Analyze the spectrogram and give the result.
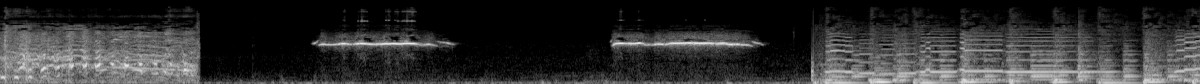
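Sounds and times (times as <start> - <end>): dog blowing plastic whistle: 3.2 - 4.6, 6.1 - 7.7
music with saxophone: 8.1 - 12.0.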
